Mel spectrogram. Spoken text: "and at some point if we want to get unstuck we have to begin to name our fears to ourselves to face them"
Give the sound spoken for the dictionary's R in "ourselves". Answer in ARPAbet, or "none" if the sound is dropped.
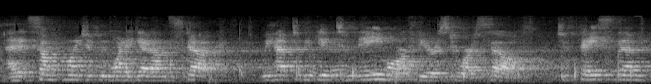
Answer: R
